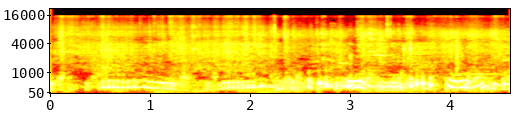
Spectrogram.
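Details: Red Danish pigeon pair kept for sale indoors in Kashimpur, Gazipur, Bangladesh; their calling said to show good health. Low wavering coos repeat in throaty bursts, heavily overlapped by a man talking.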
